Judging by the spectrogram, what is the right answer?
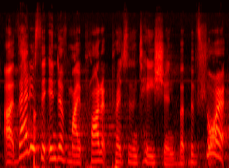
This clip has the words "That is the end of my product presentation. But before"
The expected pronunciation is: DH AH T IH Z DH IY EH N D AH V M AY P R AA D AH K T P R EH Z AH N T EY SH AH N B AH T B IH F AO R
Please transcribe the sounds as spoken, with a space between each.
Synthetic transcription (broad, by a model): DH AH T IH Z DH IY EH N D AH V M AY P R AA D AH K P R EH Z AH N T EY SH AH N B AH T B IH F AO R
